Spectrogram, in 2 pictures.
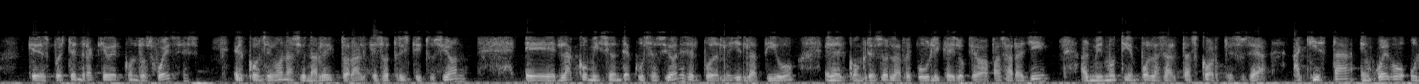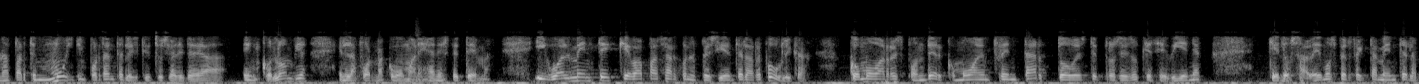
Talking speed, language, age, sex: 205 wpm, Spanish, 40-59, male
